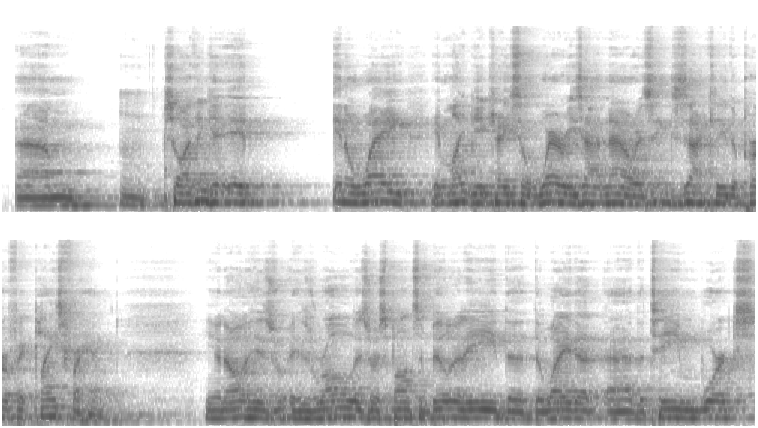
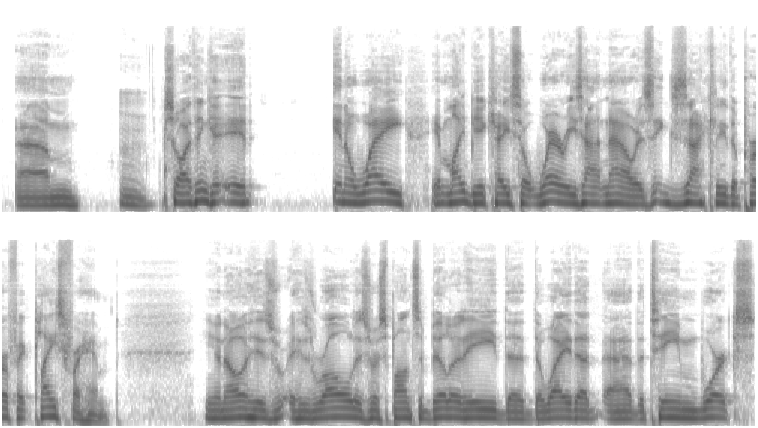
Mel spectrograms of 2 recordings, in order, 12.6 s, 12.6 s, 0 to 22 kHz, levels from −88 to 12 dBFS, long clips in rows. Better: second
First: room echo; slight; dies away in 0.8 s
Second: none

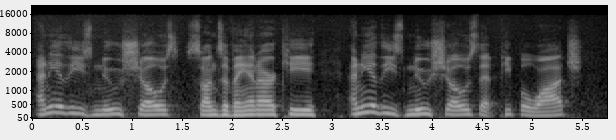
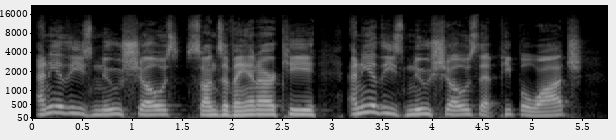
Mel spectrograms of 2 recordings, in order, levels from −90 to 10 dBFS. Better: second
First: hiss; faint; throughout; 25 dB below the speech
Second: none

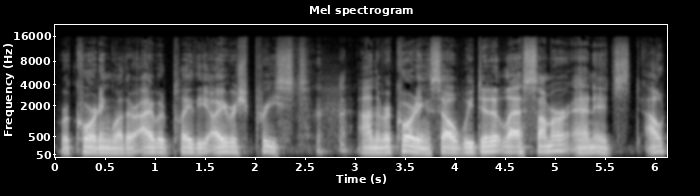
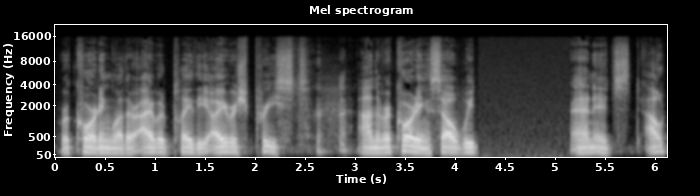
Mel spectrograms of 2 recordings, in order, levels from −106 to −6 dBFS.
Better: first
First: none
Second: audio cutting out; at 4 s for 1 s

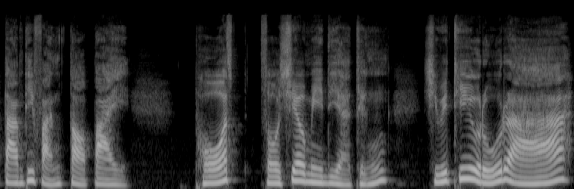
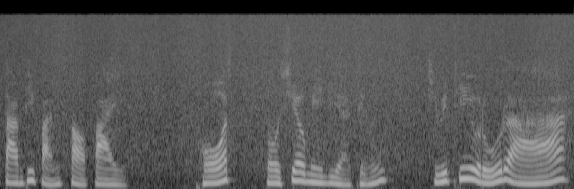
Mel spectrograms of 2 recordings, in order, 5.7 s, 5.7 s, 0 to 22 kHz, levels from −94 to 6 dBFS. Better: first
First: none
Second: hiss; loud; throughout; 3 dB below the speech

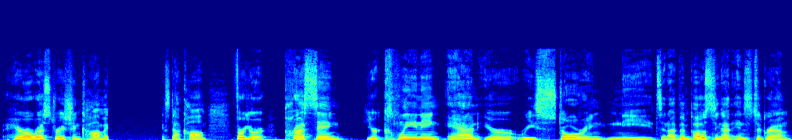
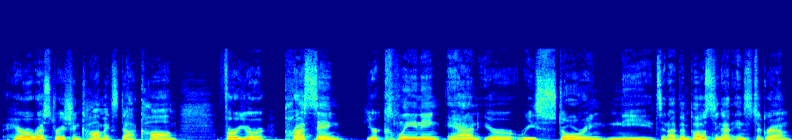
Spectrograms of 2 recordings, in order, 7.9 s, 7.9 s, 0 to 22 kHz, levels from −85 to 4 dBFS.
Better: second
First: audio freezing; at 1 s for 0.5 s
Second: none

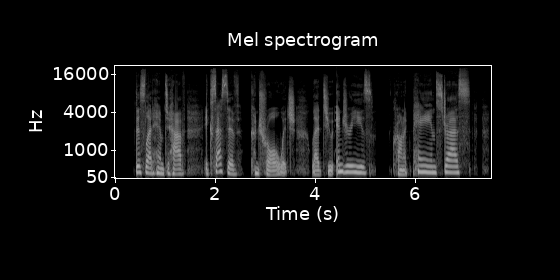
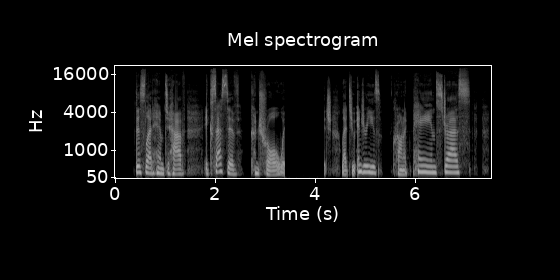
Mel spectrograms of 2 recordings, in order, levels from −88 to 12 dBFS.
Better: first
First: none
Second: audio freezing; at 3.5 s for 1 s

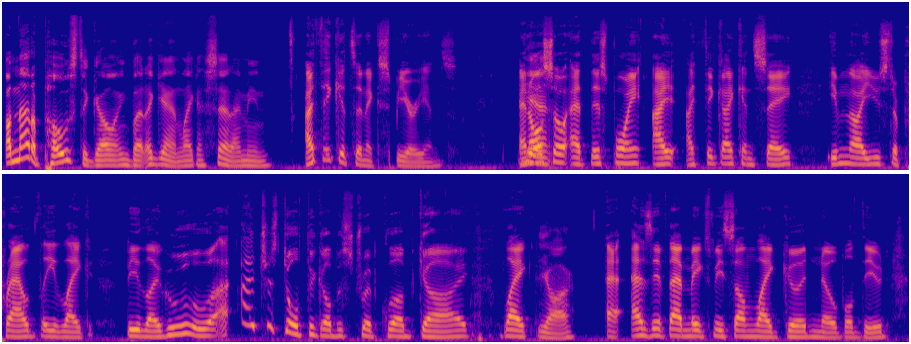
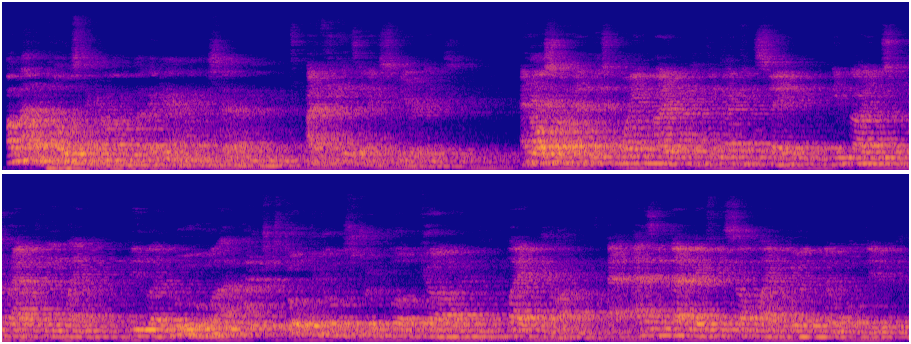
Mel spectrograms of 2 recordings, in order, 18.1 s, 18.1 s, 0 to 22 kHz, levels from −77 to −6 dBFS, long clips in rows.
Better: first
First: none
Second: room echo; strong; dies away in 2.9 s // off-mic speech; far

